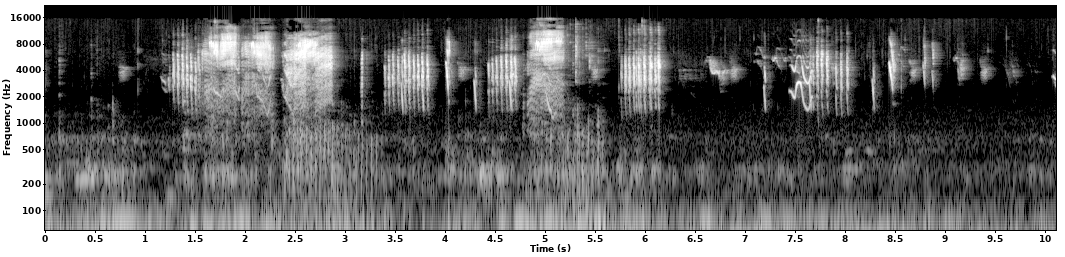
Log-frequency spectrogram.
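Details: Cut-throat finches squabbling over food at a feeder in a suburban garden in Pretoria, South Africa: dense, overlapping bursts of high, thin chirps and tweets, with broadband fluttering rustles and a steady low background hum.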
